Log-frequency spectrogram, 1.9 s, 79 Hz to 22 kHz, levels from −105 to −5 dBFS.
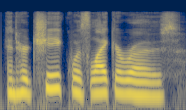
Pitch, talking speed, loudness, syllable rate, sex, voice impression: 190 Hz, 225 wpm, -17 LUFS, 4.1 syllables/s, female, very feminine, very middle-aged, slightly thin, slightly relaxed, slightly weak, slightly dark, very hard, clear, fluent, slightly raspy, slightly cool, slightly intellectual, slightly refreshing, sincere, very calm, slightly friendly, slightly reassuring, very unique, slightly elegant, wild, slightly sweet, slightly lively, kind, slightly sharp, modest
